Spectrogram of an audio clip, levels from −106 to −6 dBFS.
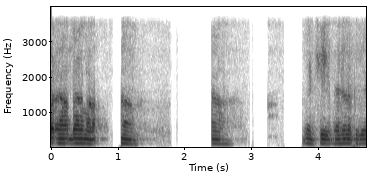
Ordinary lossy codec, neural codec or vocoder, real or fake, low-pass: none; codec, 44.1 kHz, 7.8 kbps, Pupu-Codec; fake; 3.6 kHz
